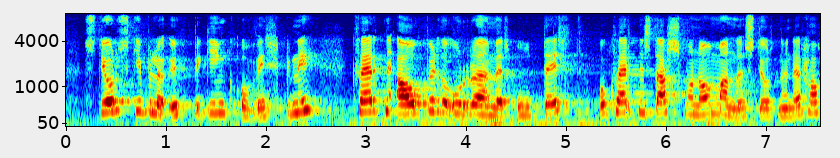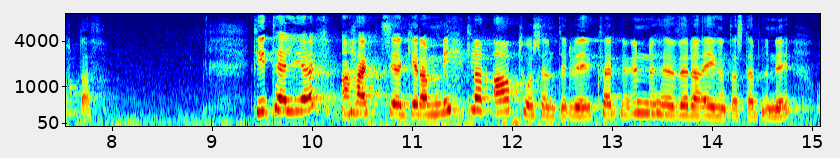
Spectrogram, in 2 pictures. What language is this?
Icelandic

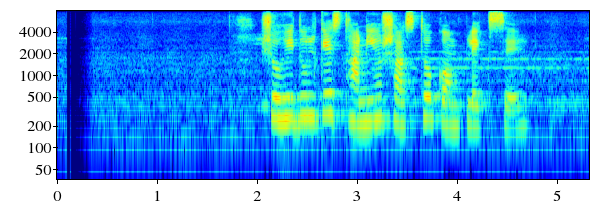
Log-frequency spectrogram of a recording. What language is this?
Bangla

